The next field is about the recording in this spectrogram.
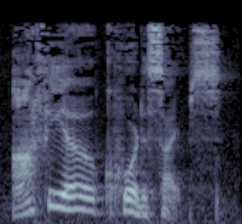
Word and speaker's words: ophiocordyceps: And she looks into it and she says, it's ophiocordyceps. Is that, am I saying that right? – Yeah, you are. Very well.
